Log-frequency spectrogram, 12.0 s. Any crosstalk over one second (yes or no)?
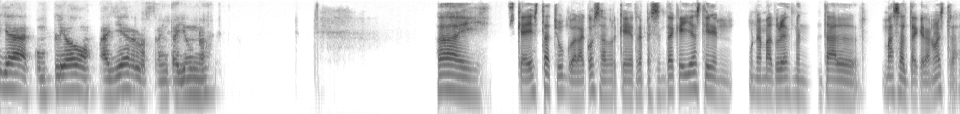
no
